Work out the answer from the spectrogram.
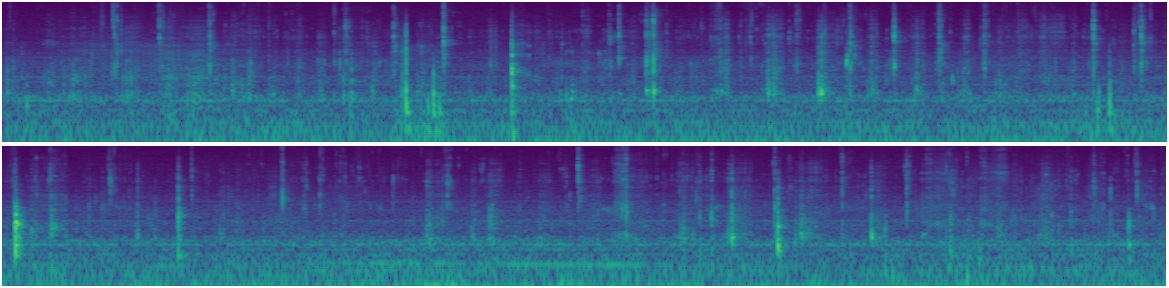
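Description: People eating close to the microphone: chewing and crunching food, with scattered short crunches and clicks.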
